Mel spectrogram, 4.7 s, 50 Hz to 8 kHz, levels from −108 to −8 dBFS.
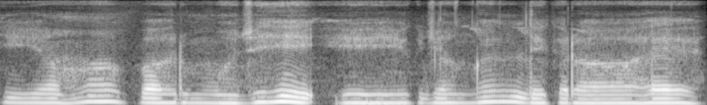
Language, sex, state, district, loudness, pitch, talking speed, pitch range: Hindi, male, Madhya Pradesh, Katni, -17 LUFS, 120 Hz, 100 wpm, 120-135 Hz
